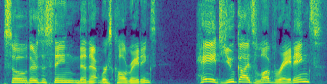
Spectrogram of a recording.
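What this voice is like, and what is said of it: Imitates another person's voice. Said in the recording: “my Nate Berkus impression”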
